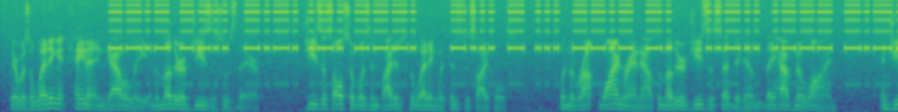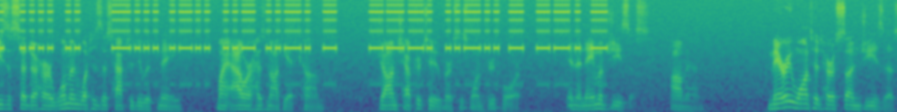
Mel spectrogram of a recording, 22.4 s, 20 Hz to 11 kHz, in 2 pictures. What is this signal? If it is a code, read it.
Morse code (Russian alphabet), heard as a high beeper, hand-sent with a bug key, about 21 wpm, 2550 Hz, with speech in English. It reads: ЩЗЦРЧ БТСЩН ЭЙЦХИ БЛУФТ ЧЭТГТ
